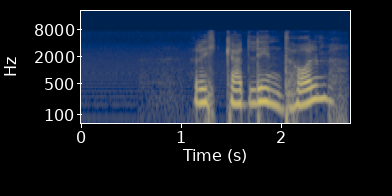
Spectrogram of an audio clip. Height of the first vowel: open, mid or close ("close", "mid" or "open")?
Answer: close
